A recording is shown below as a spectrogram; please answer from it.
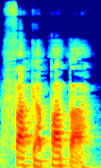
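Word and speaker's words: Whakapapa: traditional SEL um so these are ones the other townships that you are supposed to say in this way fakan and faka papa so hopefully they were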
